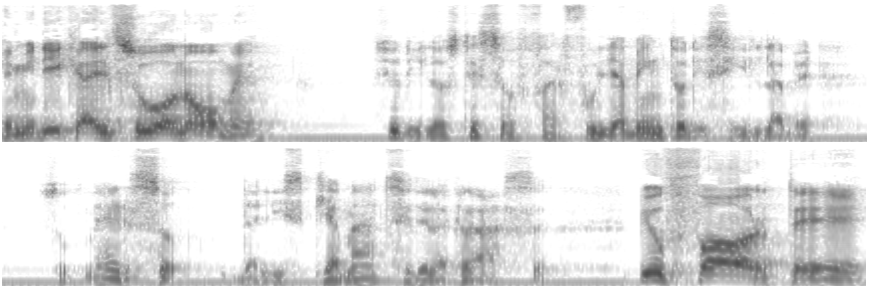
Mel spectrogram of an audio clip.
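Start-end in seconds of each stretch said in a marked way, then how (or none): 9.3-10.8 loud shouting, yelling. The teacher shouts at the new student, who mumbled his name. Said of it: "gridò l'insegnante".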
